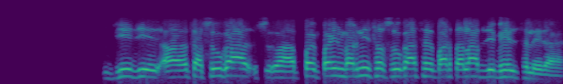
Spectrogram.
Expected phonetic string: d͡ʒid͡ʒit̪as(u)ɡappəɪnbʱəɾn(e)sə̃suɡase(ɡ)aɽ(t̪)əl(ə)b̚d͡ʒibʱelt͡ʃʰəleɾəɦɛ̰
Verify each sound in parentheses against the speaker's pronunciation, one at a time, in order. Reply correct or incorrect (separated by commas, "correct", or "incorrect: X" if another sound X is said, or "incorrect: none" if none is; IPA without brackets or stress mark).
correct, incorrect: i, incorrect: b, correct, incorrect: a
